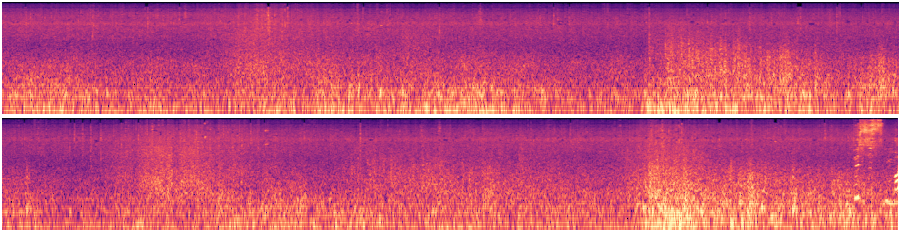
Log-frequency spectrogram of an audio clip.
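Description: Thunderstorm in the video game Life is Strange, steady heavy rain hissing throughout, with deep rolling thunder swelling several times, loudest near the end.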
